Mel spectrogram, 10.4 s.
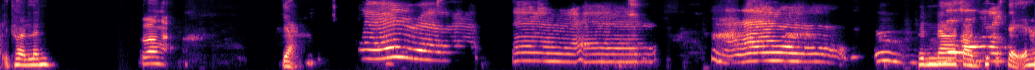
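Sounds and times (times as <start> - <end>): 
speech: 0.1 - 0.6, 1.4 - 2.0, 2.8 - 4.6, 5.2 - 10.3
baby babbling and crying: 3.6 - 10.1.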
